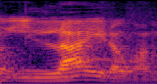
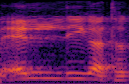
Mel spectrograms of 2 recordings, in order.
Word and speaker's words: 엘리: 뭐 영어 쓰는 사람들은 이걸 보통 일라이라고 합니다. 일라이 일라이 라마 사박타니라고 하는데 사실상 원래 발음은 엘리가 더 가까워요.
